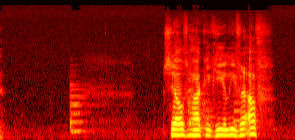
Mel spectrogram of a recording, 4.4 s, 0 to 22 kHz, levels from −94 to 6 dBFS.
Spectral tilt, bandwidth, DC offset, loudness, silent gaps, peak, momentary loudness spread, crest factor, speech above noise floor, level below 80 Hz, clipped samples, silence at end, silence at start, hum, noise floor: -6.5 dB/octave; 15.5 kHz; under 0.1%; -19 LUFS; none; -4 dBFS; 23 LU; 18 dB; 40 dB; -64 dBFS; under 0.1%; 0.4 s; 0 s; none; -58 dBFS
